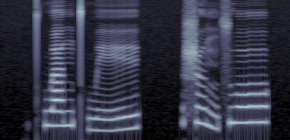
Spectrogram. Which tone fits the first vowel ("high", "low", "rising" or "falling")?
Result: high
